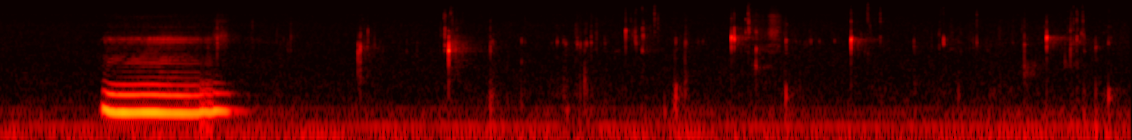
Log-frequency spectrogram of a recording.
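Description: Faint chewing of a sweet food made with brown sugar: a short hummed tone, then soft, scattered crunchy mouth clicks in near quiet.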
